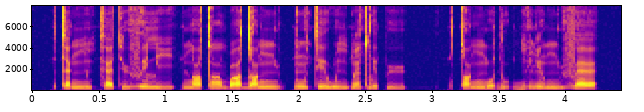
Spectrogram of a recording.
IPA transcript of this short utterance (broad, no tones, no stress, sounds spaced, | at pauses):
t æ ŋ͡m ĩ k æ t y v e l i | n æ tˤ æ̃ ɓ ɑ d ɑ ŋ͡m y k͡p ũ t e w ĩ ɡ͡b æ̃ t w e p y | tˤ ø ŋ͡m o ɗ u ɡ͡b ĩ ɗ ẽ ʊ̯ ŋ͡m y v æ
